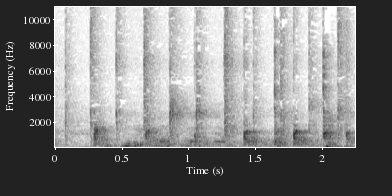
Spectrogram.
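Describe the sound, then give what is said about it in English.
A golf clap, quiet and polite, comes from a few people at a meeting: sparse, scattered claps with uneven spacing, mixed with people talking. “the golf clap?”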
